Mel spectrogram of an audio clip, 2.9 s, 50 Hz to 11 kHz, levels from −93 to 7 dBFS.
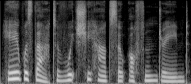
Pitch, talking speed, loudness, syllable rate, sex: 190 Hz, 210 wpm, -18 LUFS, 4.8 syllables/s, female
